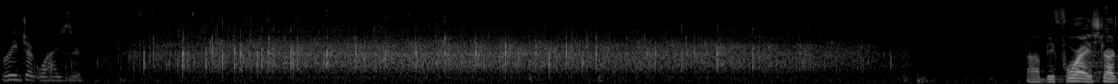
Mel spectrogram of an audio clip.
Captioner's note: applause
